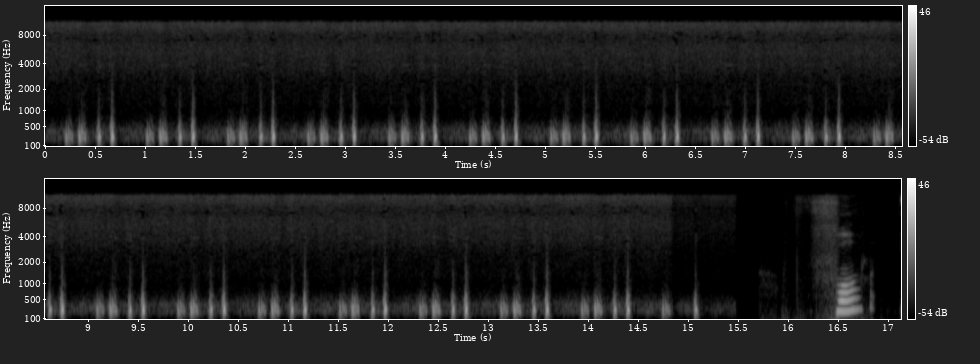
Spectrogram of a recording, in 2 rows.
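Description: Regular paired lub-dub heart sounds at about 74 beats a minute, with no murmur: normal heart sounds.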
